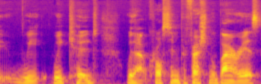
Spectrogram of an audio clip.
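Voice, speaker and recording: Here a man talks at a very fast pace. His voice sits fairly low, with a dark, mellow tone. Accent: English. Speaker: accountant and business YouTuber. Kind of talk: channel update monologue. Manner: animated.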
